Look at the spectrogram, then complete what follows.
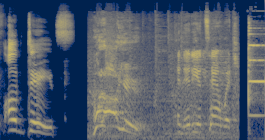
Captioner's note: screaming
